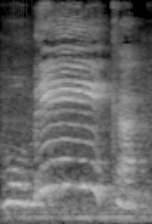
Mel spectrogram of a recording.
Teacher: Então, ela teria que ter uma acentuação para nós podermos pronunciar como rúbrica, mas ela não tem. A sílaba tônica dela é rubrica, então é o bri, que é uma paroxítona. E paroxítonas que terminam em A não são acentuadas.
